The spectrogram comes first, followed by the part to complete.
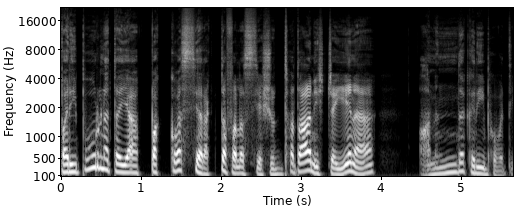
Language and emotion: Sanskrit, happy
